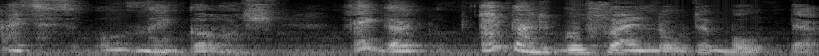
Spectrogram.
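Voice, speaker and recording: Over noticeable background noise, a woman's speech proceeds fairly slowly. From Jamaica. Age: 80s+. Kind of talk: interview answer.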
